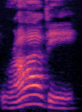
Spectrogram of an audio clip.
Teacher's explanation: people call me Ravi, with the stress on the first syllable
